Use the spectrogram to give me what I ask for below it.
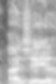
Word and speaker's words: Isaiah: th teach Sam Buck how to say Isaiah like Isaiah Thomas how did I say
